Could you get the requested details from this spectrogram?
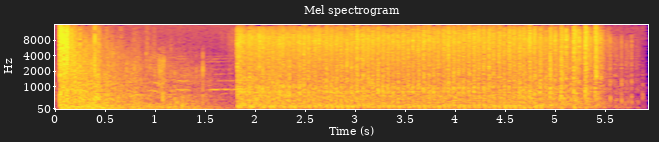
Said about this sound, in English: The rebel forces just fired a single artillery piece, a long tube with a big shell in it that looked like it was a relatively homemade affair on the back of a pickup truck.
